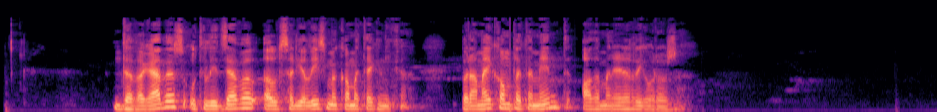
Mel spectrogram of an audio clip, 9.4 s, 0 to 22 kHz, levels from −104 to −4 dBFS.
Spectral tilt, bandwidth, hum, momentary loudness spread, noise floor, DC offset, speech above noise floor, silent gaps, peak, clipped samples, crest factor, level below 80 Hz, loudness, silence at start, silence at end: -6 dB/octave; 11.5 kHz; none; 11 LU; -81 dBFS; under 0.1%; 57 dB; none; -4 dBFS; under 0.1%; 22 dB; -62 dBFS; -24 LUFS; 1.15 s; 2.5 s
